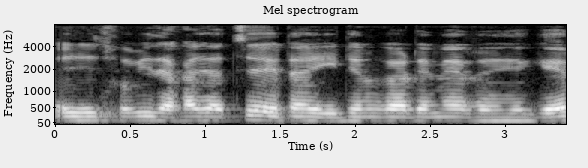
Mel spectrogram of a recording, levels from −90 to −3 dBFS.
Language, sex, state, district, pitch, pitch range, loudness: Bengali, male, West Bengal, Kolkata, 115 Hz, 115-120 Hz, -16 LUFS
